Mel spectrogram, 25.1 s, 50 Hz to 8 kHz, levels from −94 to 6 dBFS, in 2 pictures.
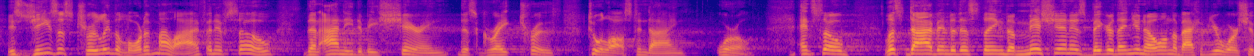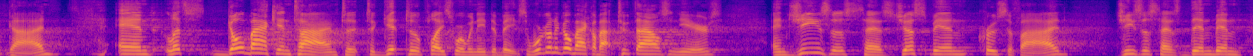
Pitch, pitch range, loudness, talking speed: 175 Hz, 150-195 Hz, -25 LUFS, 200 wpm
